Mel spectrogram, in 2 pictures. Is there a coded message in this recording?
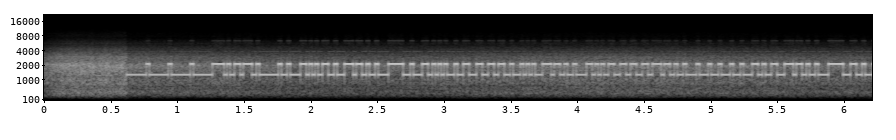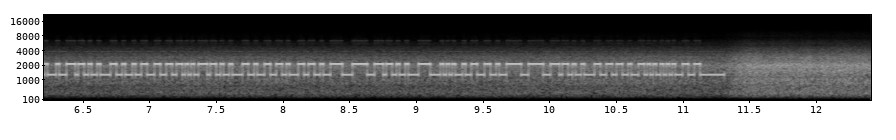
Yes: RTTY (45.45 baud, 850 Hz shift) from 0.6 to 11.3 s, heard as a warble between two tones, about 1700 Hz centre, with radio static. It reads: 40 5762806 488 1172 501 0284 087095 962055 80468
